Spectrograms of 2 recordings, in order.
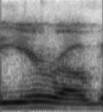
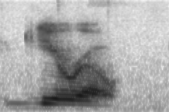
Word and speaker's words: gyro: It's going to be one of the 5 different pronunciations, but you're always going to hear me say gyro. – Gyro. What did the guy from New York say, though? – Euro. Euro. No G.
